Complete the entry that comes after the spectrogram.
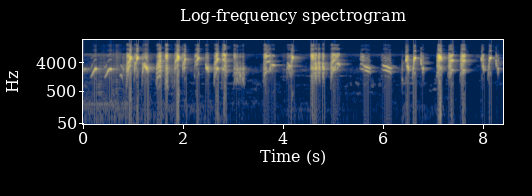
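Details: An agitated Long-tailed shrike, used as a lure to provoke rival shrikes into answering, pours out a fast, scratchy medley of harsh chatters, sharp chirps and squeaky whistled notes, almost without pause.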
